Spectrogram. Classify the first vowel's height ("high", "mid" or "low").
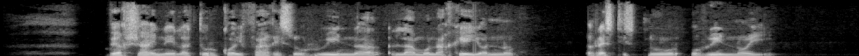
mid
